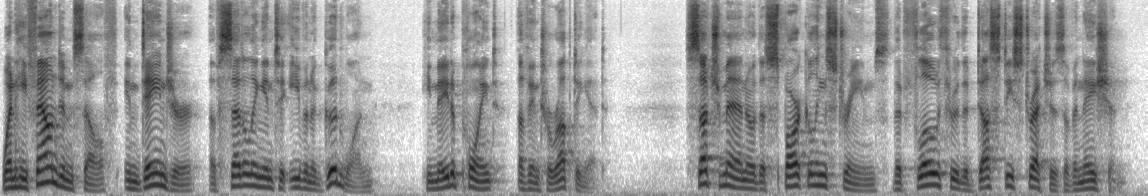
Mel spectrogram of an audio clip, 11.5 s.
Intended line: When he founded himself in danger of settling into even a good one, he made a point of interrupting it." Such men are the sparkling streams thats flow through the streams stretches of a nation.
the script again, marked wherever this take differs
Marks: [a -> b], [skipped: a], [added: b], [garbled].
When he [founded -> found] himself in danger of settling into even a good one, he made a point of interrupting it." Such men are the sparkling streams [thats -> that] flow through the [streams -> dusty] stretches of a nation.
